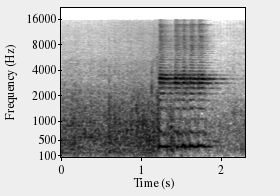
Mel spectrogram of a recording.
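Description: A car drives past close by over cobblestones, with steady tyre and engine noise. A little past halfway, a car horn sounds once for most of a second.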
